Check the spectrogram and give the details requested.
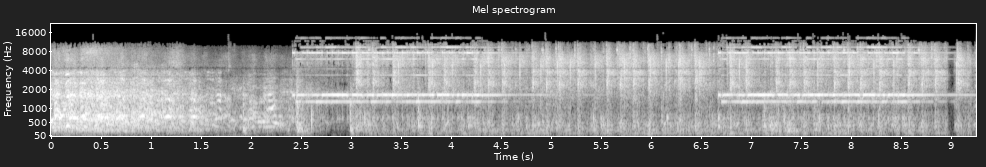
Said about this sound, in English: Huh? Your phone is ringing.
